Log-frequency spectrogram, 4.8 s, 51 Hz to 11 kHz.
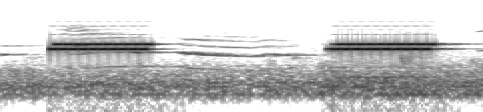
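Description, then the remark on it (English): A 1960s touch-tone telephone, one of the first touch-tone phones, rings twice, each ring a steady electronic warble lasting about a second with a pause between, heard clearly over faint background hum. “And then in the 60s, the first touch-tone phone arrived on the scene, and they sounded like this.”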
